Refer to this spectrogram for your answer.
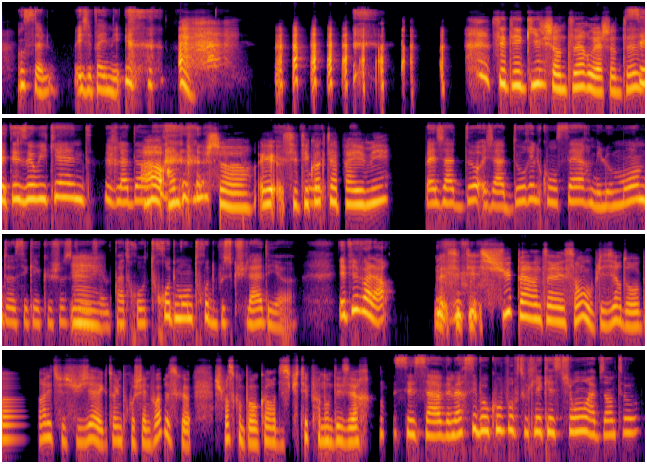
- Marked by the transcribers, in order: chuckle; laugh; chuckle; stressed: "monde"; stressed: "super"; chuckle; other background noise; tapping
- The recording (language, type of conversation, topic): French, podcast, Quelle découverte musicale a changé ta playlist ?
